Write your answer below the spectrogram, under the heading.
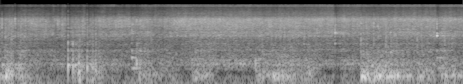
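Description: Diced fresh tomatoes sizzling in hot oil with sautéed onions in a pot, stirred and scraped with a wooden spatula. The sizzle grows louder about two seconds in.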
